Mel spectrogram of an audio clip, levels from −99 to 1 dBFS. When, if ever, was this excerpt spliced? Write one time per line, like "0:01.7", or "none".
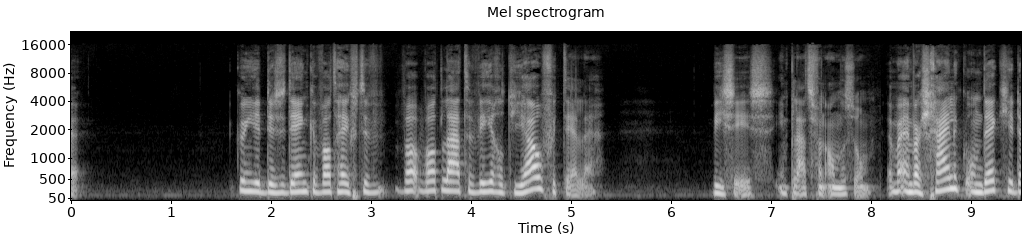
0:08.1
